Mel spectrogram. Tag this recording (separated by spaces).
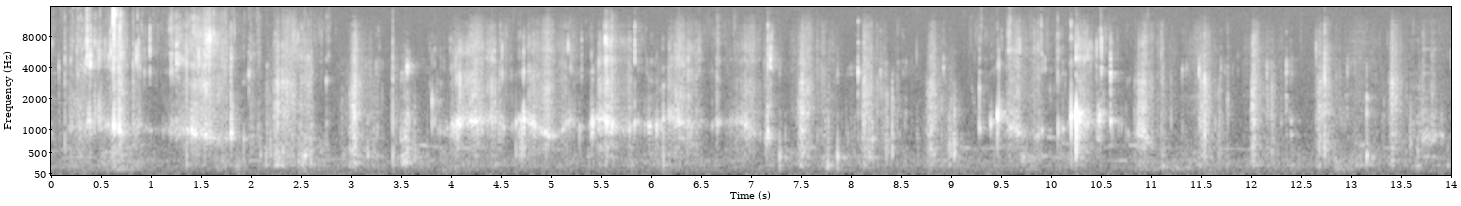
chewing corn-flakes crunchy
